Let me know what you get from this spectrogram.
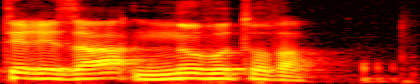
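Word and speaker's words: Tereza Nvotová: C'est Teresa Novotova. En fait, comment c'est écrit, c'est un peu compliqué à le prononcer.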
